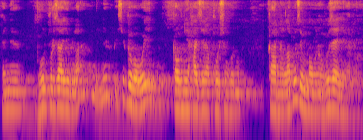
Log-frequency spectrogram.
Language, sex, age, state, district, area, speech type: Bodo, male, 60+, Assam, Chirang, rural, spontaneous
